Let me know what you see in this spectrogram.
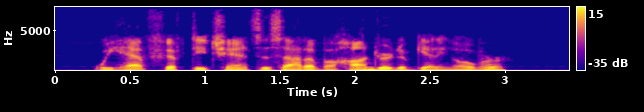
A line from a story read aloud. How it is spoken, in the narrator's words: said one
